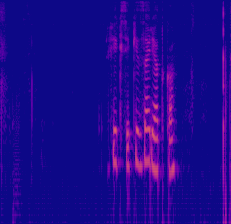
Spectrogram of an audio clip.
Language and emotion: Russian, neutral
